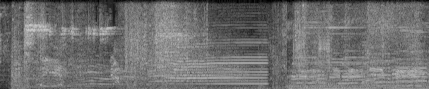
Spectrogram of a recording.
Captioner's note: both screaming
